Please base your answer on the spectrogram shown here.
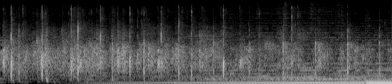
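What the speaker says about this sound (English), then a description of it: "we can just give everyone a quick round of applause" A quick round of applause from an audience at a partnership marketing talk, scattered claps that thicken into steady clapping while a low musical hum swells underneath.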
